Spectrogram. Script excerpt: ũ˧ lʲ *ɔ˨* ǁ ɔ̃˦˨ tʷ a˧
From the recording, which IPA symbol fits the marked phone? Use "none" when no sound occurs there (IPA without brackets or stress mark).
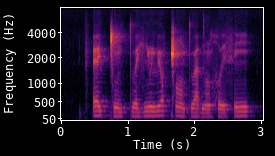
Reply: ɔ˦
